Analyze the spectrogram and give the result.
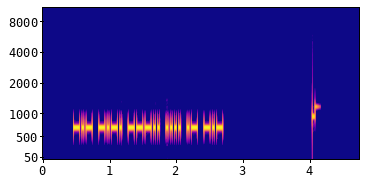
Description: Morse code, heard as a keyed tone, about 38 wpm, 700 Hz. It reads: KC8HAK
